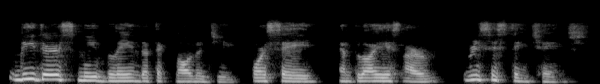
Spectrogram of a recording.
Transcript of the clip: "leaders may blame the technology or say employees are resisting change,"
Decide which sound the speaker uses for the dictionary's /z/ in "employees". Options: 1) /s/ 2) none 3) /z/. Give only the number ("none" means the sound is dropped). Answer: 1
